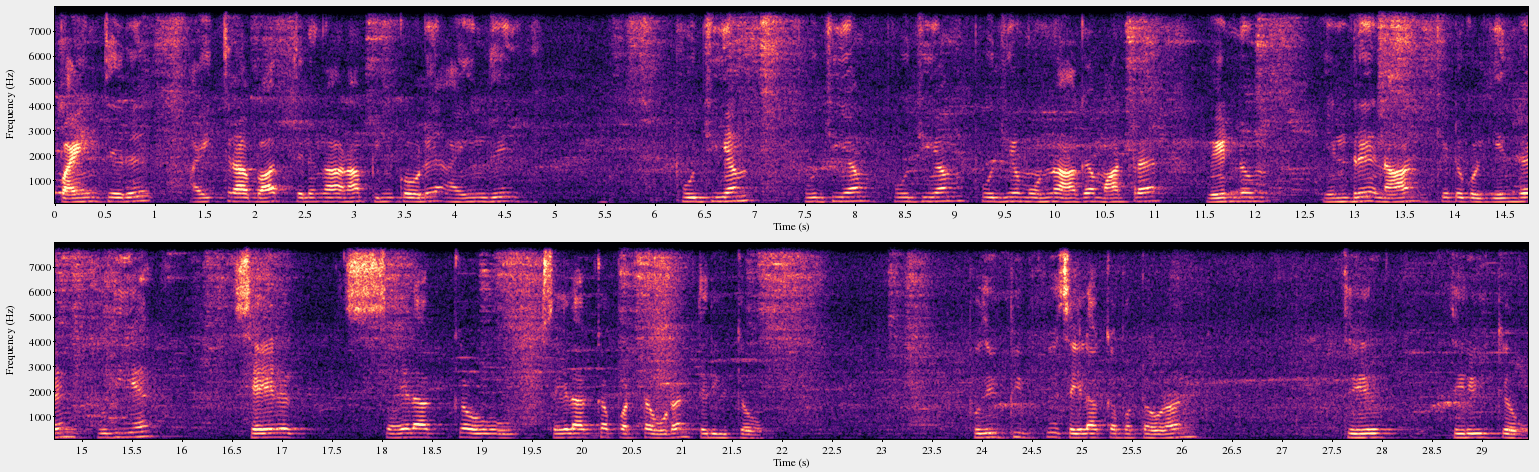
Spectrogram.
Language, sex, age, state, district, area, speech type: Tamil, male, 18-30, Tamil Nadu, Madurai, urban, read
